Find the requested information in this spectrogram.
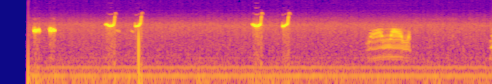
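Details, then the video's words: Quail calling: a few sharp, high whistled notes, some hooked upward at the tip, scattered over five seconds, then one short harsh buzzy note, over a steady low electrical hum. "Quail Sound , Bater Ki Awaz subbha keliey ,Bedana Ovozi,бедана сайраши,"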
